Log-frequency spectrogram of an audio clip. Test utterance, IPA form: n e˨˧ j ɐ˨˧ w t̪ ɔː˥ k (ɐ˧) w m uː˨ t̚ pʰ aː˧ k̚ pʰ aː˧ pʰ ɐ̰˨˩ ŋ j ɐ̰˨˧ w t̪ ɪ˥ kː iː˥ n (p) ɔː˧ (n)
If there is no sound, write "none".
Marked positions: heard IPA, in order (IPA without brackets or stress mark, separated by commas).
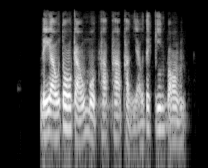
ɐ˨˥, p, ŋ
